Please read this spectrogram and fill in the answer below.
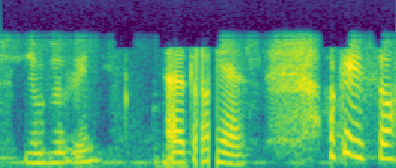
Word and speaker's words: Adalynn: Is that how you Adalynn, pronounce the movie? Adalynn, yes.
